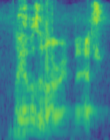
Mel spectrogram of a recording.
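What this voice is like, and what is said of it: Sarcastic tone. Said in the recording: “I can't tell if you're being sarcastic. ... Yes, I'm being sarcastic.”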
